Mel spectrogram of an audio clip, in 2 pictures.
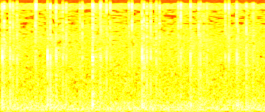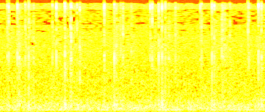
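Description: A small, solid stack of coated paper UNO cards is held in both hands while long nails tap and scratch the deck. Quiet, rapid crinkly clicks and scratchy crackles repeat throughout, with brief bright ticks over a faint low background hum.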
